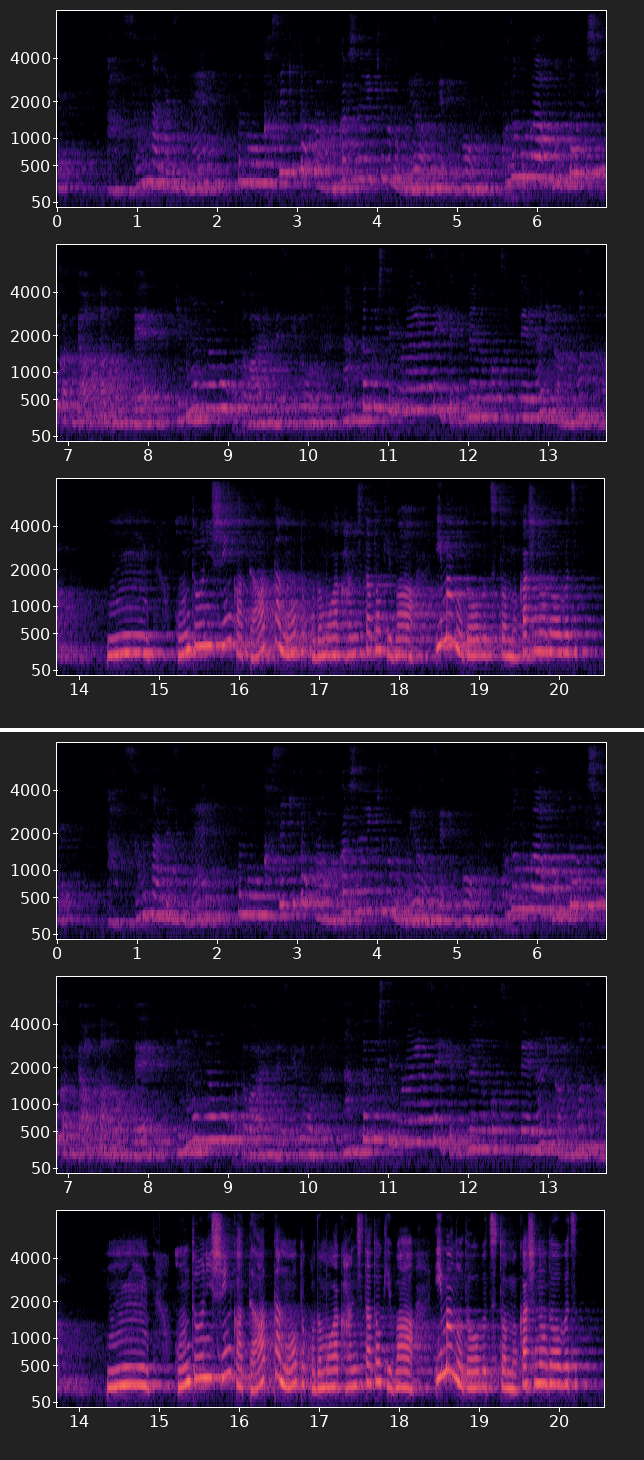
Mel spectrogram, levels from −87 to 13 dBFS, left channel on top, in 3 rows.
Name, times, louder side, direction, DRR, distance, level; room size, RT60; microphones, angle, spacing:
voice 1, 0.6-1.9 2.3-5.2 5.5-8.0 8.3-13.8, equal, 25° left, -7 dB, 4.7 m, -42 dB
voice 2, 14.3-14.9 15.2-20.2, right 4 dB, 70° right, 13 dB, 0.4 m, -28 dB
16.5 x 7.3 x 8.8 m, 2.2 s
head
